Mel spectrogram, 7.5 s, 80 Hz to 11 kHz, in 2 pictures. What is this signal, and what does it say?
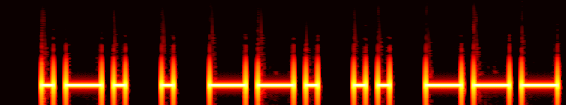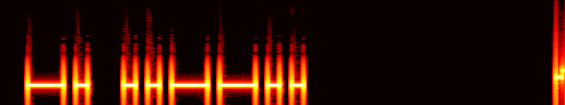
Morse code, heard as a keyed tone, about 15 wpm, 700 Hz. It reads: REGION?
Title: Sentences from Top 1500 Words 15wpm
